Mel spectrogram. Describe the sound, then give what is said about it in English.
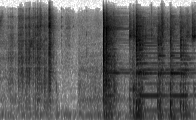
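A knife cuts the beards off fresh mussels: quiet clicks, scrapes and sharp taps of blade against shell, with a louder burst of clattering partway through and a few crisp knocks after it. “So all I'm doing with these guys is I am cutting off the beards. I am just cutting them with a knife.”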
